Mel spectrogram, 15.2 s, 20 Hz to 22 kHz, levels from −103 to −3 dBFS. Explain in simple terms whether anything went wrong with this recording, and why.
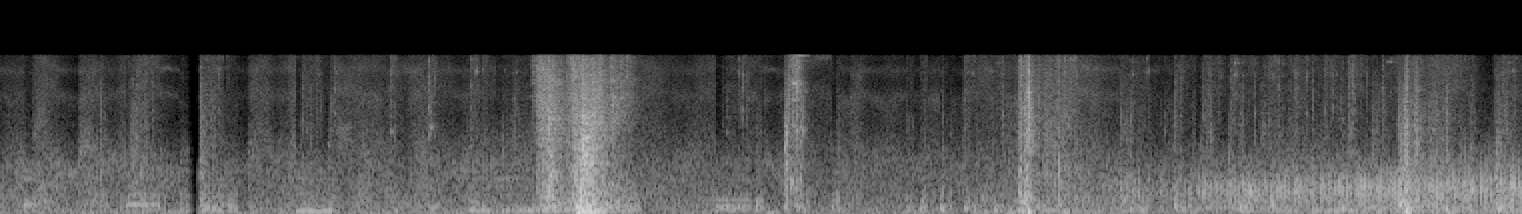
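Several stretches have sound chopped by the voice detector, most likely because the sender's detector kept flipping between sending and not sending. It happens from 0.00 to 5.16 s, 6.42 to 10.18 s, 10.78 to 11.96 s and 14.60 to 14.96 s. Quieter bits got swapped for comfort noise, about 3 seconds' worth in the first stretch and 2.5 in the second, so the sound turns choppy.

There's also sound dropped by the voice detector at 12.92 s. For a split second the detector likely mistook real sound for background and stopped sending. What you get is a tiny gap filled with steady noise before the sound carries on. It all comes through a call line where nothing above 8 kHz makes it across.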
